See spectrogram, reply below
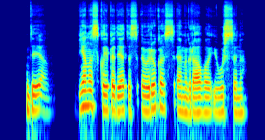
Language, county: Lithuanian, Kaunas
